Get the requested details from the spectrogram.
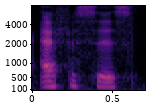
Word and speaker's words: Ephesus: If actually, in order to in order to remember the pronunciation of Ephesus, we've been saying Ephesus like emphasis.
